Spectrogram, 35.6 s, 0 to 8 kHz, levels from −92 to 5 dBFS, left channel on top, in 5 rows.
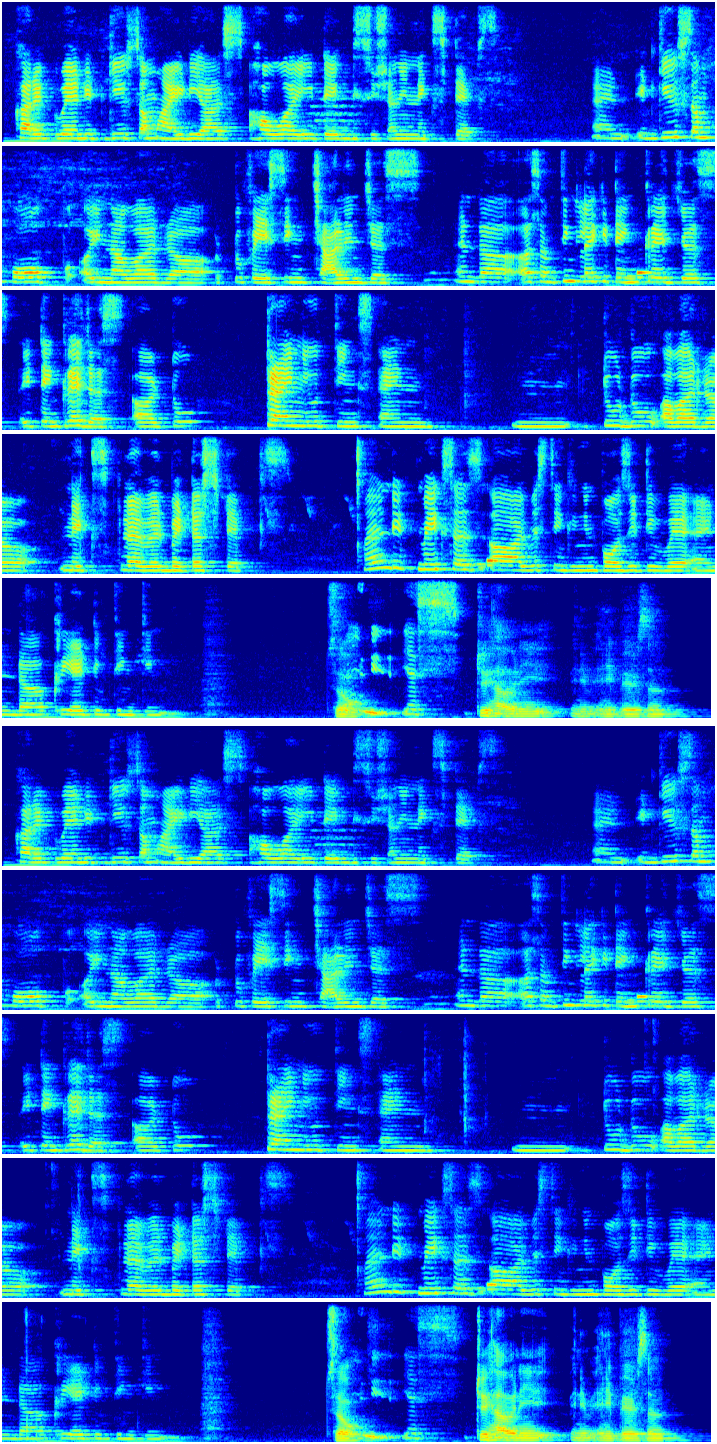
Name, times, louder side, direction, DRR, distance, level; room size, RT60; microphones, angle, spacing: voice 1, 0.1-4.8 5.9-11.1 11.7-16.2 16.9-18.6 19.4-19.9 20.3-23.8 25.0-30.3 31.9-33.1, left 6 dB, 35° left, 0.3 m, -32 dB
voice 2, 31.8-32.1 33.3-35.1, right 3 dB, 60° right, 0.7 m, -31 dB
7.7 x 6.7 x 3.2 m
head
